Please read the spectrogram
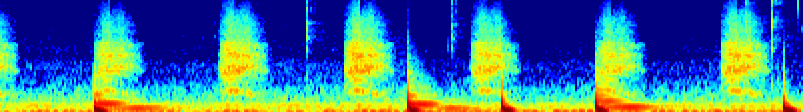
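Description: A hip-hop beat playing back from a computer: deep kick hits that fall in pitch, sharp snappy hits about twice a second, and a short synth bass figure of a few low notes over a steady held tone.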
